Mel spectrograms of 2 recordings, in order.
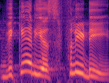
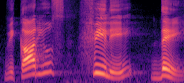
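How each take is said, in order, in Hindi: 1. अंत एक ही शब्द में सिमट जाता है, 'fleedee'। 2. अंत दो शब्दों में है, 'feelee day'। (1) "ये विकेरियस फ्लीडी नहीं है" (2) "ये इसका सही तलफ़ुज़ है"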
